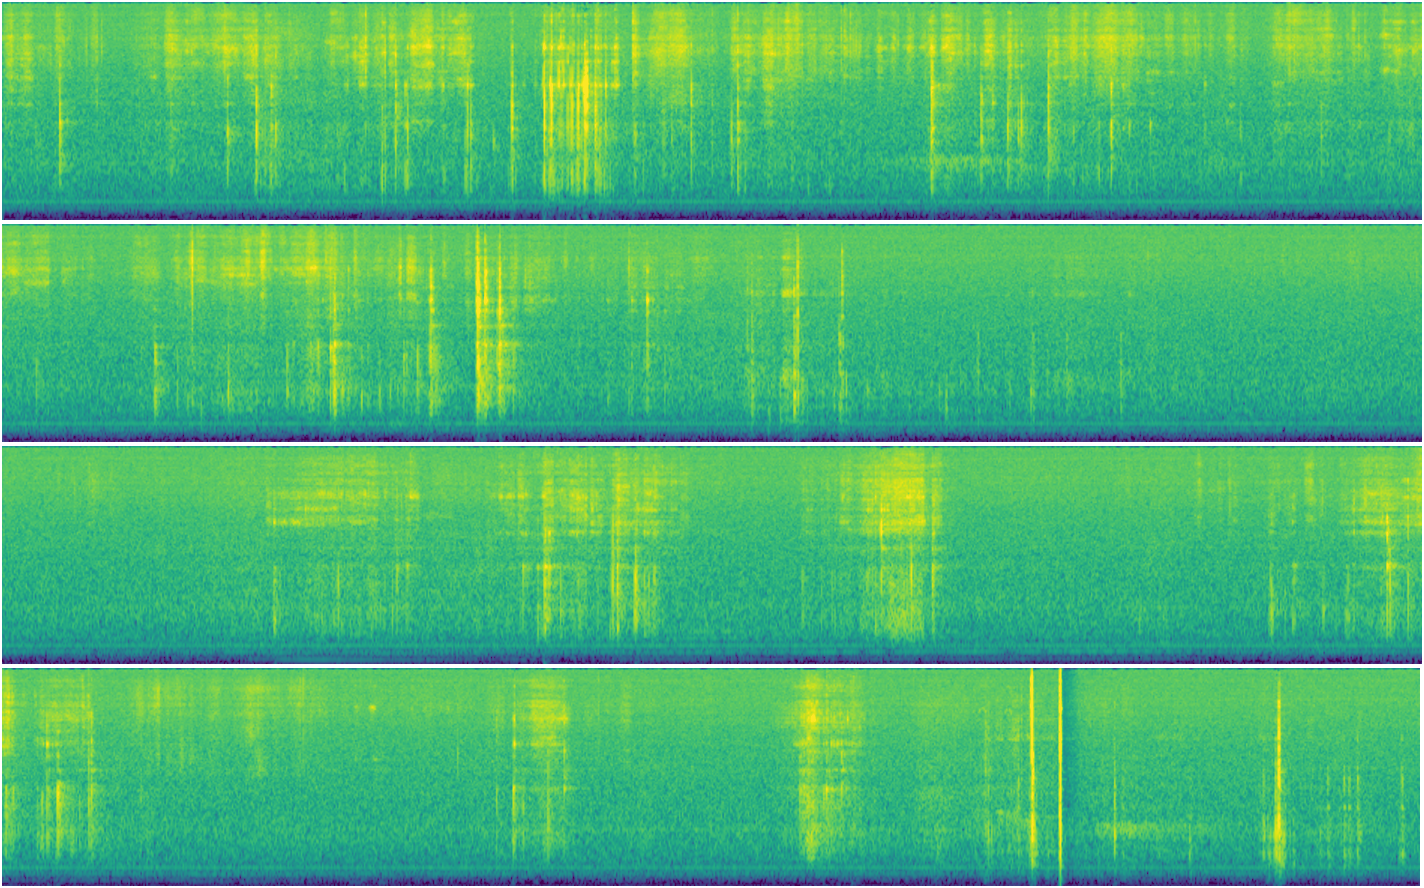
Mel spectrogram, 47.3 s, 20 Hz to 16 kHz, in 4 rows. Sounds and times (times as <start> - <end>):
Inside, small room: 0.0 - 47.3.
